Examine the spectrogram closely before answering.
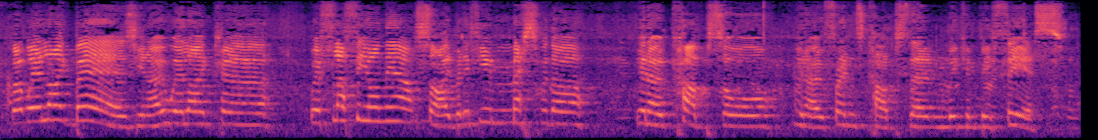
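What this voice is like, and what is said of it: English with an unusual accent. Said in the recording (Chinese): “很奇特口音的英语”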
